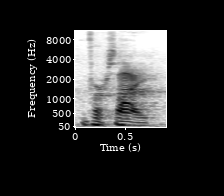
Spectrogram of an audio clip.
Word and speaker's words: Versailles: the name but somebody told me that it's pronounced versailles so that's the way i'm going to pronounce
